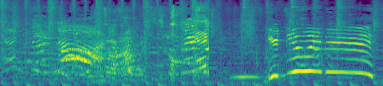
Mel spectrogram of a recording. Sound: children yelling

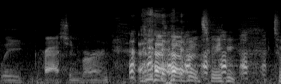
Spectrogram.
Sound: laughing

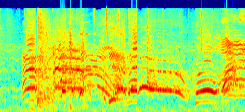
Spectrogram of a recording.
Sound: incoherent shouting

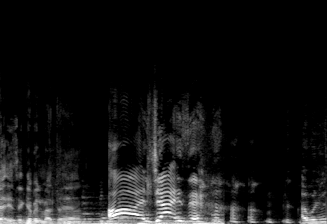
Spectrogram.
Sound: nervous laughter

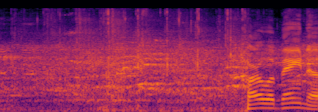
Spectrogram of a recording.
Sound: people shouting in the crowd

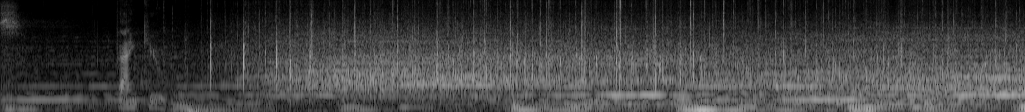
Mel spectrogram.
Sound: applause

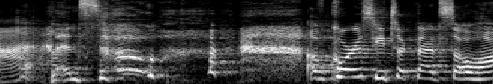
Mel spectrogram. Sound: chuckles

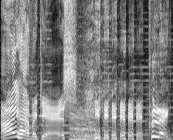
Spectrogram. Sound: laughing

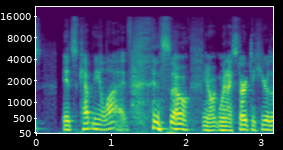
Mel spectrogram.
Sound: laughs

